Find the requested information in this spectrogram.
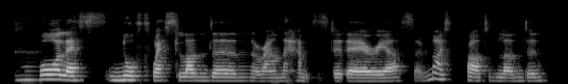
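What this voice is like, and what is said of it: Speaks with a noticeable accent. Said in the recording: “I can detect an accent.”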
